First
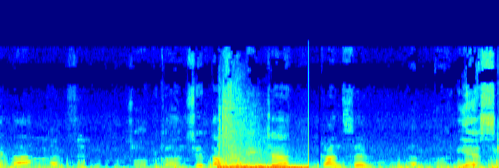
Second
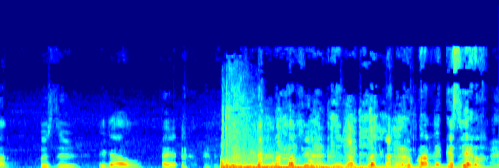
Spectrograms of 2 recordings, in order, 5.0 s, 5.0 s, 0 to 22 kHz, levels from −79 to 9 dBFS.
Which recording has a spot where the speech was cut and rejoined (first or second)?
first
